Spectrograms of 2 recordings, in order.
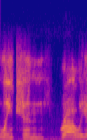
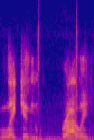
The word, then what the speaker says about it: Laken Riley: So, what do you think about the president saying Lincoln Riley and not Laken Riley? About him getting the name wrong?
